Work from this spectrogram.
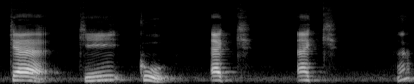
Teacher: kaf harfining mahraji tilimizning tubidan sal oldinroq va uning ro'parasidagi tanglar ekan. Ek deganimizda mana shu holatda chiqadi. · Ta harfiga o'xshab biroz jaranglik bor.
